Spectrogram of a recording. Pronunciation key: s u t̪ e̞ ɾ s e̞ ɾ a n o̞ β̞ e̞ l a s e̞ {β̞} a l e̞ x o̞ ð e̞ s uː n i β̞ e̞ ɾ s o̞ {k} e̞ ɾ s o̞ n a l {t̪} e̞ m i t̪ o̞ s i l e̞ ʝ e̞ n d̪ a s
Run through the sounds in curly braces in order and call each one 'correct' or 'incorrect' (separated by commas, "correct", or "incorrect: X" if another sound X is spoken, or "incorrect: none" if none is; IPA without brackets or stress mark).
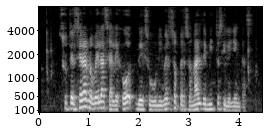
incorrect: none, incorrect: p, incorrect: d̪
